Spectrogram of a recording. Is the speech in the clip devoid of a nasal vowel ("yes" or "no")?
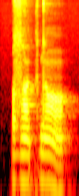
no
